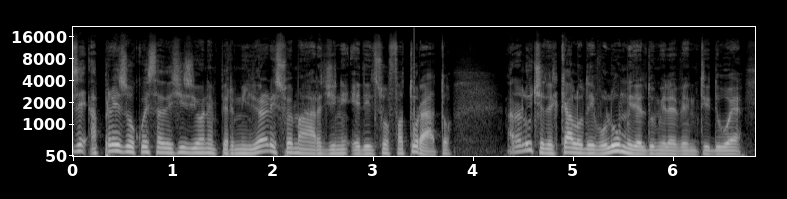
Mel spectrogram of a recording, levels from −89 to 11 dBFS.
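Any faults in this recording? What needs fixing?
At 3.41 s, just after "margini ed il suo", a repeated buffer: one 1.33 ms block replays once, heard as a click rather than a dropout's silence, which fits a 64-sample buffer. A larger playback buffer or higher audio-thread priority would prevent this underrun.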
